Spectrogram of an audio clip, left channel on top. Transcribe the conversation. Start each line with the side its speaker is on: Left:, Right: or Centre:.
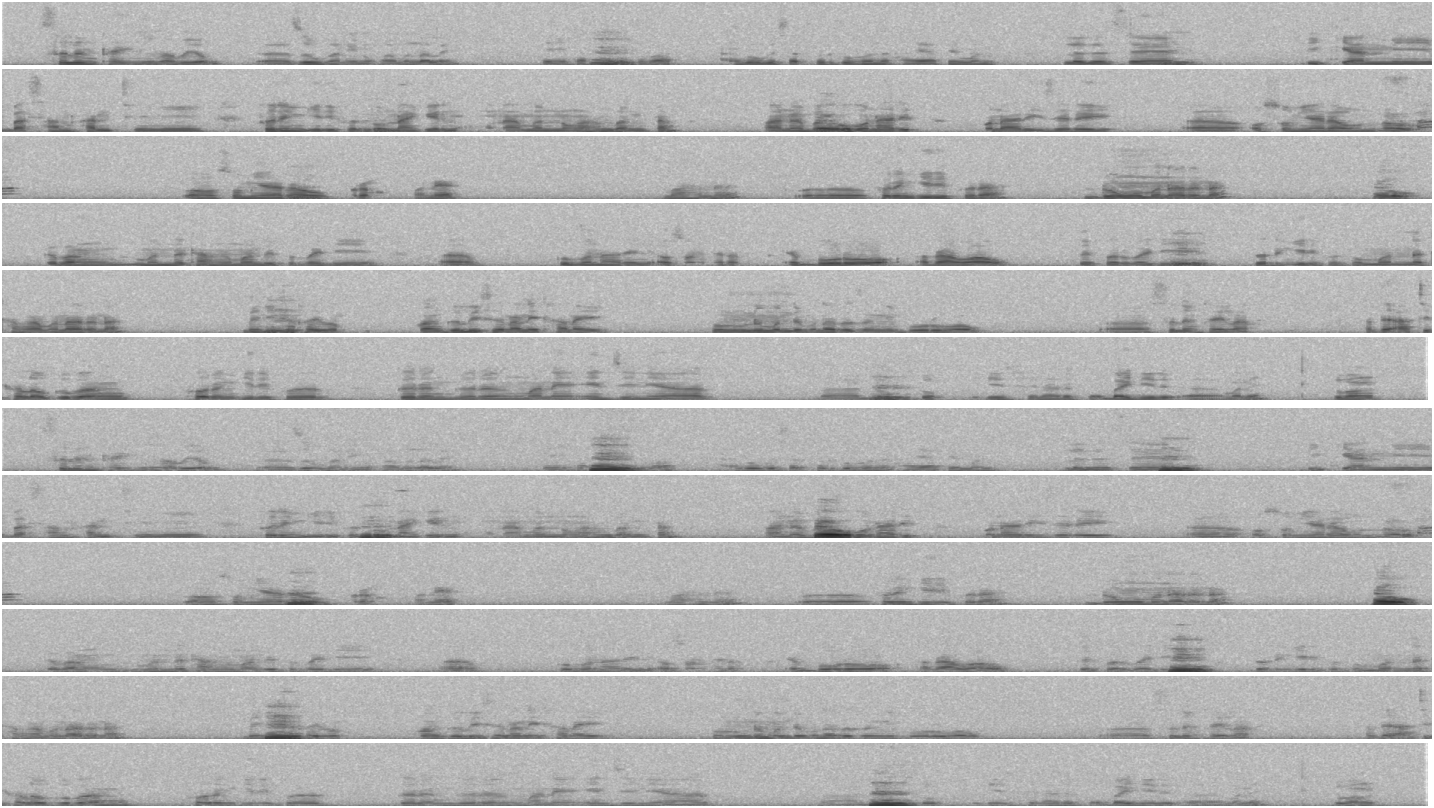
Left: सोलोंथाइनि माबायाव ओ-जौगानाय नङामोन नालाय। बेनि थाखायनो
Right: उम
Left: गोबां नांगौ बेसादफोरखौ होनो हायाखैमोन लोगोस से
Right: उम
Left: बिगियाननि बा सानखान्थिनि फोरोंगिरि फोर
Right: उम
Left: नायगिरना मोनामोन नङा होनबा नोंथां? मानो होनबा
Right: औ
Left: गुबुन हारि गुबुनारि जेरै असमिया राव ओ- अ-असमिया
Right: उम
Left: रावफोराव माने मा होनो ओ-फोरोंगिरिफोरा दङमोन आरोना
Right: औ
Left: गोबां मोननो थाङोमोन बेफोरबायदि ओ - गुबुन हारिनि असमिया राव ए-बर' रावआव बेफोरबायदि
Right: उम
Left: फोरोंगिरिफोरखौ मोननो थाङामोन आरोना बेनि
Right: उम
Left: थाखायबो गोबां गोलैसोनानै थानायखौ नुनो मोनदोंमोन आरो जोंनि बर'आव। ओ-सोलोंथाइ लानाय नाथाय आथिखालाव गोबां फोरोंगिरिफोर गोरों गोरों माने इन्जिनियार बा डक्टर
Right: उम
Left: बायदिसिना रोखोम बायदि ओ-माने गोबां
